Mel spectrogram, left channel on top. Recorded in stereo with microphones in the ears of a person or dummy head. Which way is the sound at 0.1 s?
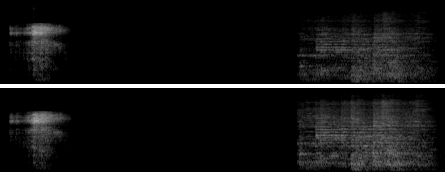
15° left (ahead or behind).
